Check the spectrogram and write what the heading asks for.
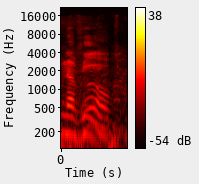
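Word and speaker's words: Na'vi: And it's pronounced Navi, bro.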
